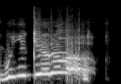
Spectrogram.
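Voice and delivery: high, squawked mock exasperation; exasperated retort. Host answers her overnight guest, mock exasperated. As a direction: fire it back as if obvious.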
